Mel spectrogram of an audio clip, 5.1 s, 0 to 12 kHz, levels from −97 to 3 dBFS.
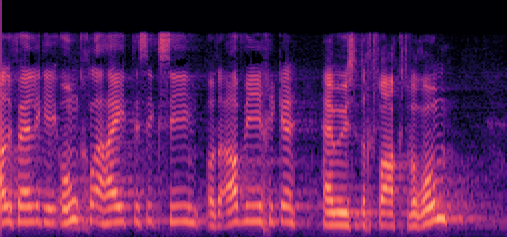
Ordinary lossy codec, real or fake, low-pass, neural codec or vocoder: none; real; 7.2 kHz; none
